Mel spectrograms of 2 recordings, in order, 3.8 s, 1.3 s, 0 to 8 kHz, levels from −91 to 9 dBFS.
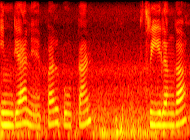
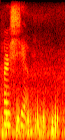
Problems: constant background noise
